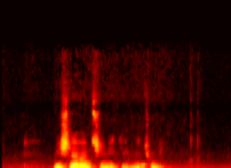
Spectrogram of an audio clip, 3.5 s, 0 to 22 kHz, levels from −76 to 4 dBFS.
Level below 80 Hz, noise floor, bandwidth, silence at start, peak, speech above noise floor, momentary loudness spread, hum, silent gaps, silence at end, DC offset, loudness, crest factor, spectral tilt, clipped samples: -50 dBFS; -48 dBFS; 16 kHz; 0.4 s; -4 dBFS; 29 dB; 12 LU; none; none; 0.9 s; under 0.1%; -20 LUFS; 18 dB; -5.5 dB/octave; under 0.1%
